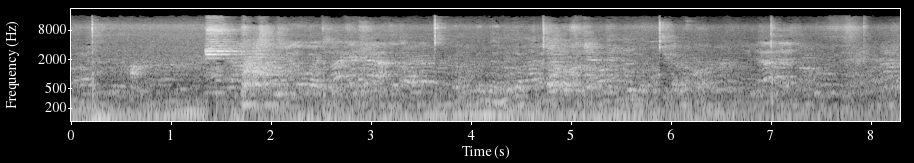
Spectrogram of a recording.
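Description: A knife scrapes scales off fish.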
